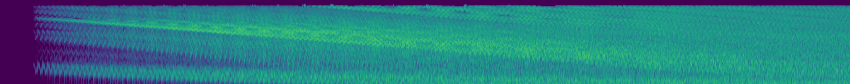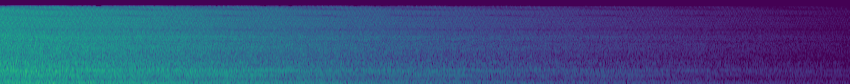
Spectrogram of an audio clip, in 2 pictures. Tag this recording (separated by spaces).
sci-fi drive soundscape sound-design rumble future machine Room fx electronic dark futuristic energy effect spaceship deep bridge background hover space impulsion emergency pad noise engine ambient ambience drone starship atmosphere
